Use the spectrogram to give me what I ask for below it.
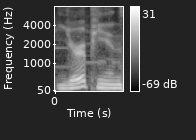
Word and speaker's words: European: Yes, European starts with the U sound, so it's a European country.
